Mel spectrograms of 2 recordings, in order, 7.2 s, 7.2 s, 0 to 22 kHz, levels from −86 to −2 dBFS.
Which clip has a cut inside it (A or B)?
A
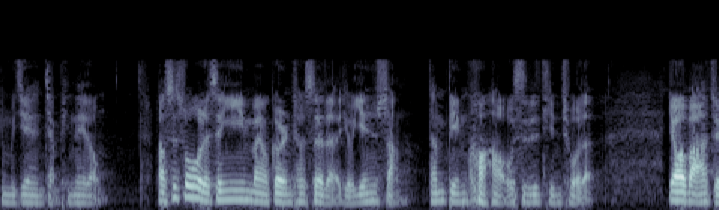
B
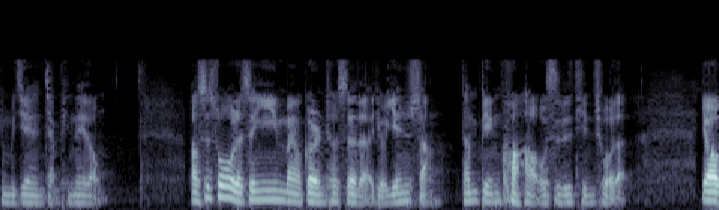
A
